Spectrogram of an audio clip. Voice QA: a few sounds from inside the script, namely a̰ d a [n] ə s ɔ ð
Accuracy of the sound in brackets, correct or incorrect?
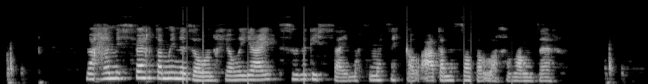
correct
